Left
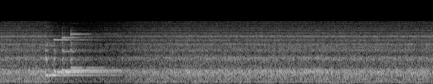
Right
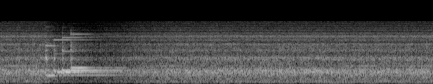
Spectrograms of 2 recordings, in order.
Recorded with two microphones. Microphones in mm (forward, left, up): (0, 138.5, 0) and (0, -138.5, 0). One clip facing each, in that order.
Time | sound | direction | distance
0.5 | a ringtone | 40° left (ahead or behind) | 3 m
